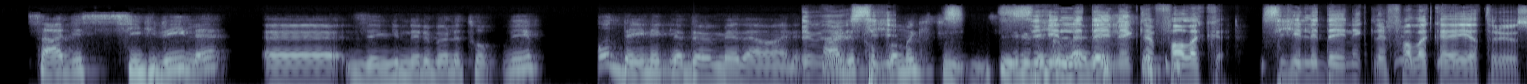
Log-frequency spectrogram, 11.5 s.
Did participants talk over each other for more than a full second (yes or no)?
yes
